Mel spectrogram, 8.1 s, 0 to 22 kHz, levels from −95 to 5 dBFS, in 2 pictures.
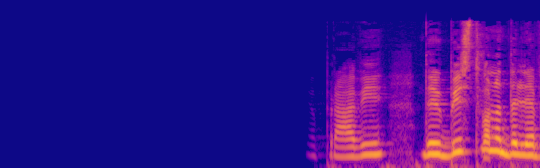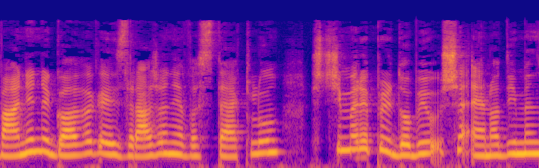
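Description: No technical faults can be heard in the speech recording. A smooth fade-in begins at about two and a half seconds and reaches full level at 3.1 s, rising evenly with no click or hard edge.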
